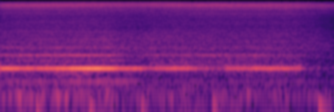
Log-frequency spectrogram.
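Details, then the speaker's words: CNC router cutting wood cleanly: steady high whine over even rushing hiss without strain, indicating a sharp bit and optimal feeds and speeds. "Now, this bit isn't struggling through the material, which means your bit is sharp and you're running at optimal feeds and speeds."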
